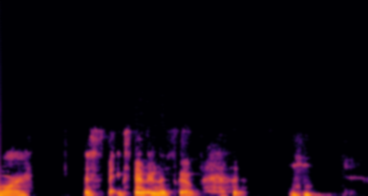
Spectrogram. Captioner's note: chuckles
